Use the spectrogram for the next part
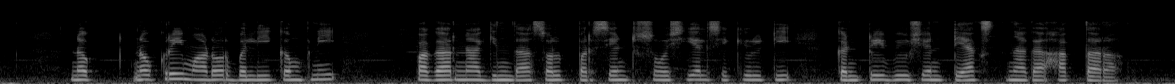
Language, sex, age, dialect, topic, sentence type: Kannada, female, 18-24, Northeastern, banking, statement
